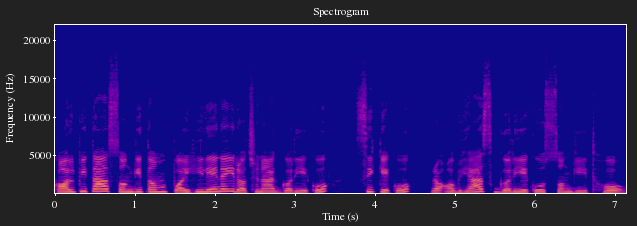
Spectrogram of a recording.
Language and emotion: Nepali, neutral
